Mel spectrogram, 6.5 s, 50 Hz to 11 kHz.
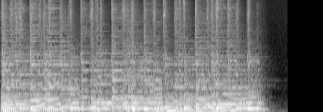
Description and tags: acoustic flamenco imitation2
More imitation flamenco playing on Yamaha a guitar acoustic guitar while testing the Olympus DS-40 with a Sony microphone.
acoustic, guitar, flamenco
